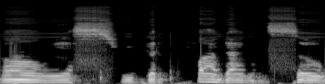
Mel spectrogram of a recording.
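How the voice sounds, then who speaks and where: A man with a Czech accent speaks in a fairly low, somewhat breathy voice. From Czech Republic. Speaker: gaming YouTuber. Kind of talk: gameplay commentary. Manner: halting, many filler sounds.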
